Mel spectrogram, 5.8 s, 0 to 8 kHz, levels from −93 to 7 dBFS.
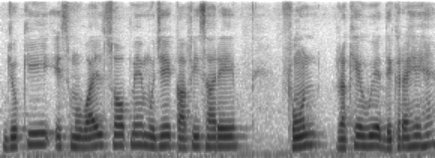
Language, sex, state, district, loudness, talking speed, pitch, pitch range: Hindi, male, Madhya Pradesh, Katni, -14 LUFS, 155 wpm, 145 Hz, 140-155 Hz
